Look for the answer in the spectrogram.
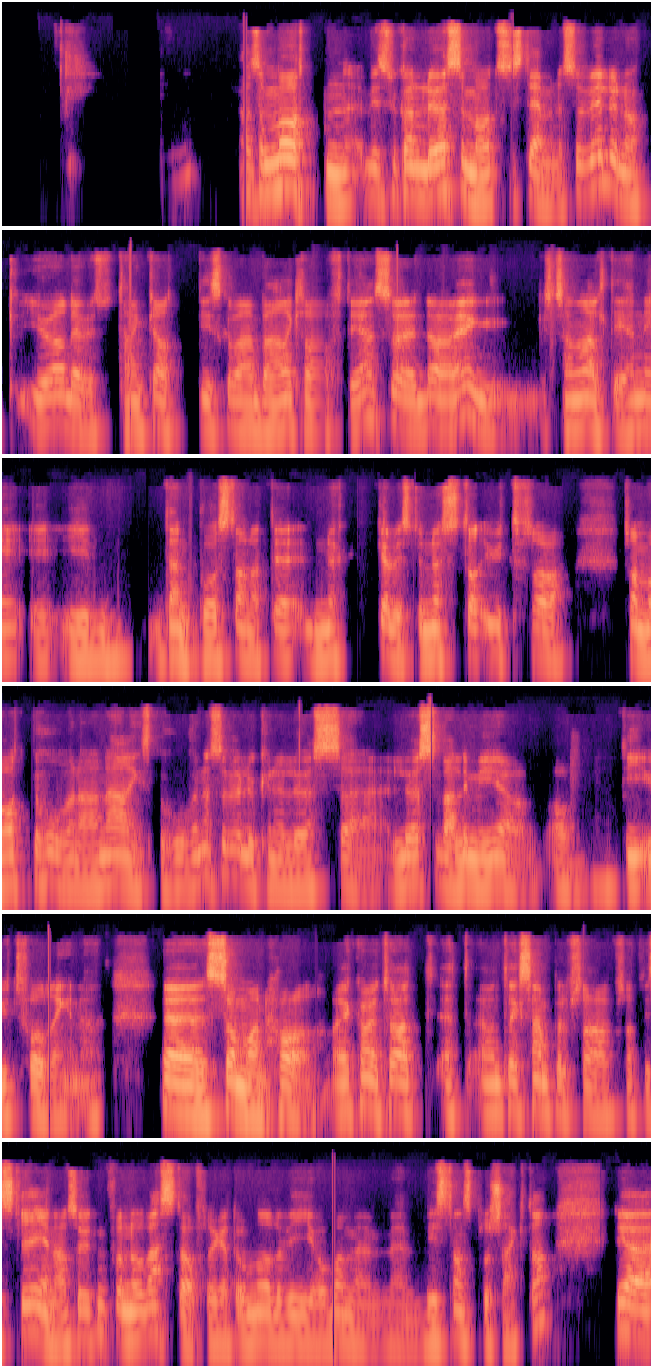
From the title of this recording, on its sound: Live Zoom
